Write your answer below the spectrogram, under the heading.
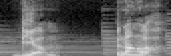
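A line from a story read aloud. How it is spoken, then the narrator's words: Stern rebuke. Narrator (Indonesian): Yesus menghardik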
